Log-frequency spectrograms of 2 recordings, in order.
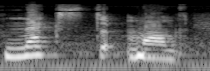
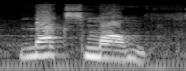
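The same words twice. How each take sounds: First: The T of next is pronounced. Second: The T of next is dropped. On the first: The speaker calls it wrong. "not next month" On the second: The speaker calls it right. "So we skipped the T"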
